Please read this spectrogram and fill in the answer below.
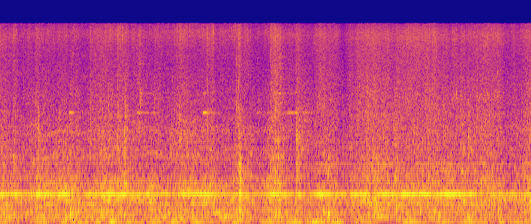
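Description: Twin-shaft shredder running under load, its rotating cutter discs tearing through rubber tyre scraps. A steady machine whine runs under irregular crunches and cracks as the rubber is caught and torn.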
